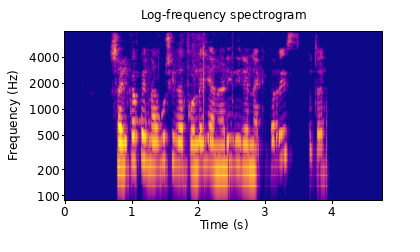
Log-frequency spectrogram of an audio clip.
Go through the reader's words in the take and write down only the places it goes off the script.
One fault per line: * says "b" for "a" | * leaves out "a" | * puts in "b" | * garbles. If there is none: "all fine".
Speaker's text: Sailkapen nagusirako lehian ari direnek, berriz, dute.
all fine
